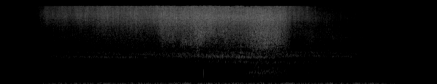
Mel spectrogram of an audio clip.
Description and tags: water sea spray H06
A hose spray nozzle spraying while passing the mic. Can be used as sweetener for sea spray hitting the deck of a ship.
hose, sea-spray, ship, nozzle, water, spray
